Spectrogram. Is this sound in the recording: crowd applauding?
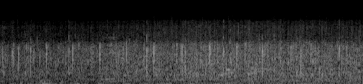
yes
